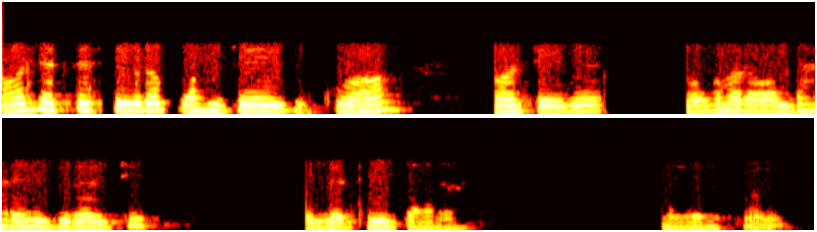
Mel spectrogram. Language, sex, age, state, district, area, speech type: Odia, female, 60+, Odisha, Gajapati, rural, conversation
